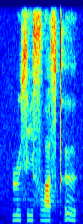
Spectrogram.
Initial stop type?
ejective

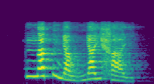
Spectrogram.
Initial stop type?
plain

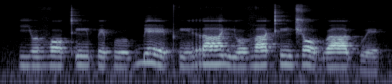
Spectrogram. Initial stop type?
ejective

